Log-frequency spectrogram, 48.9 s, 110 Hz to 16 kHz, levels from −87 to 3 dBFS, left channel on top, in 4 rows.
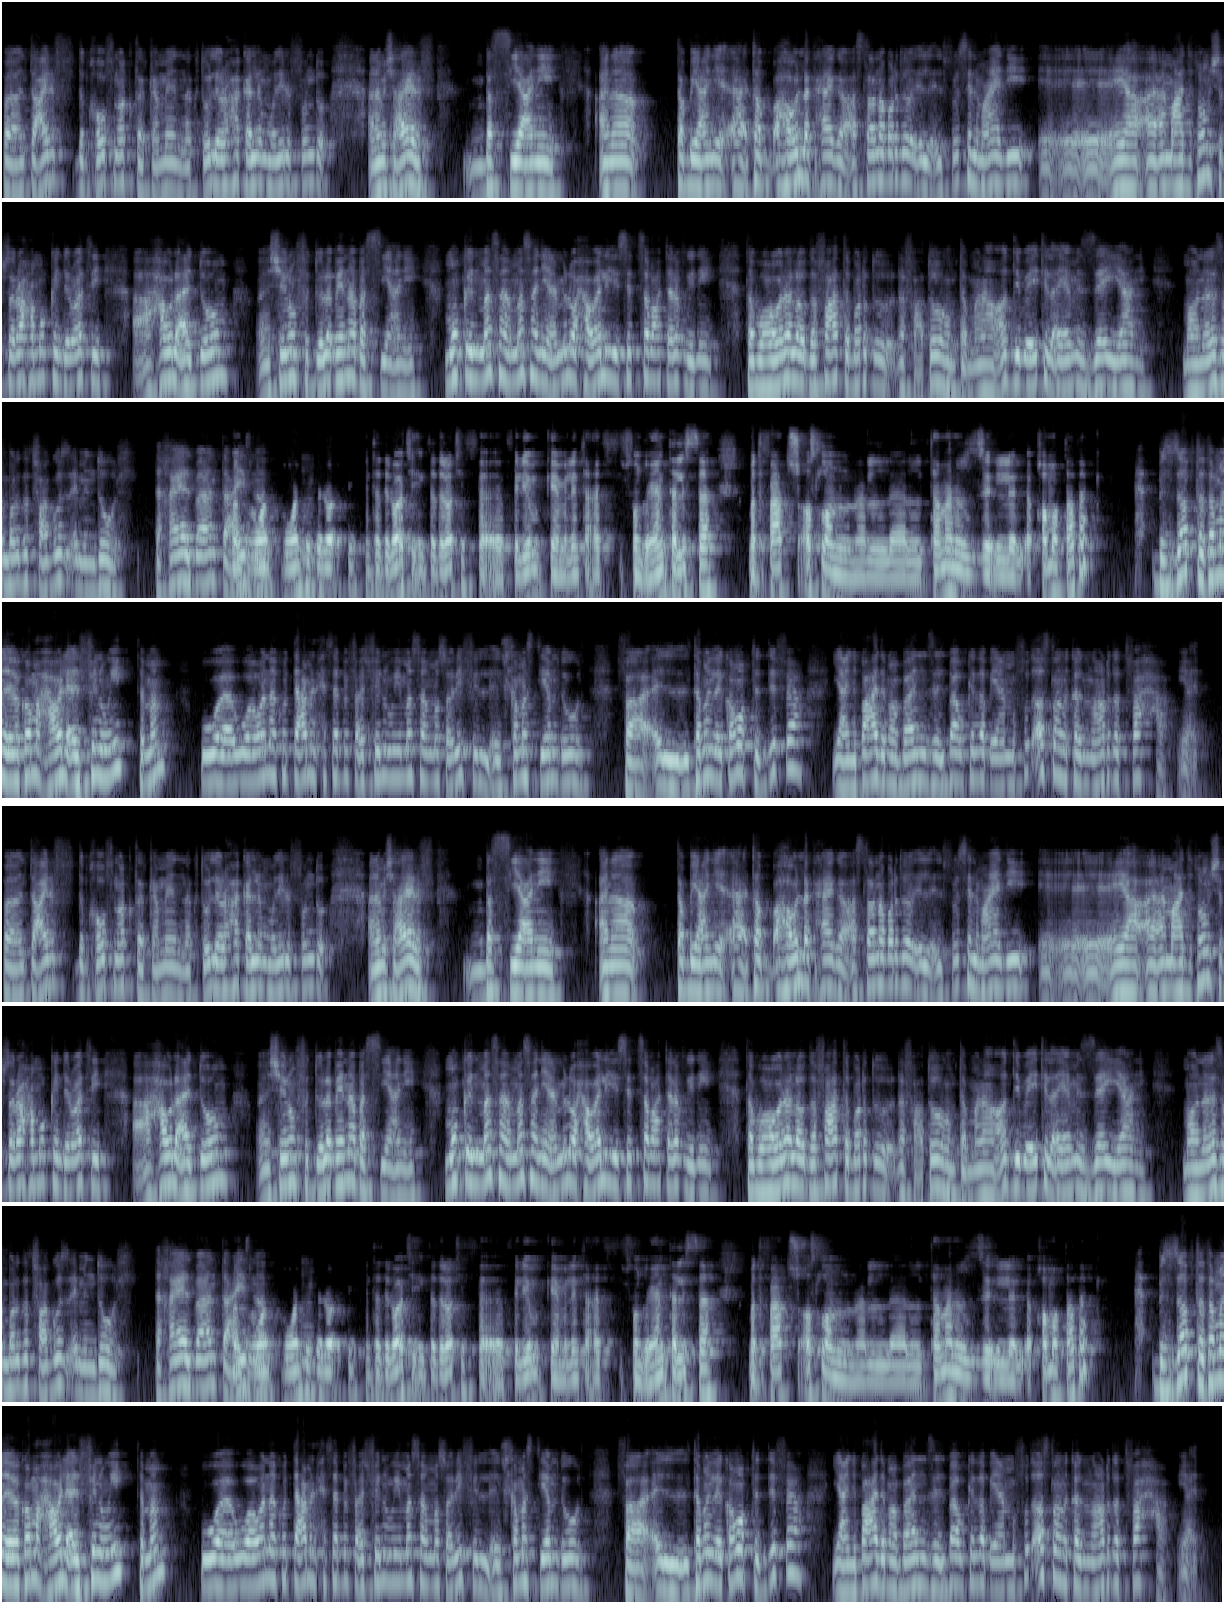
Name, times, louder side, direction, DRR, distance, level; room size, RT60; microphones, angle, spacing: voice 1, 0.0-4.3 4.6-5.5 6.0-6.3 6.7-14.5 14.8-23.7 24.0-25.7 26.0-27.1 27.4-27.6 35.8-38.3 38.6-48.6, equal, 15° right, 1.5 m, -26 dB
voice 2, 26.7-30.4 30.7-35.3, left 2 dB, 70° left, 1.4 m, -24 dB
15.0 x 10.5 x 5.4 m
head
